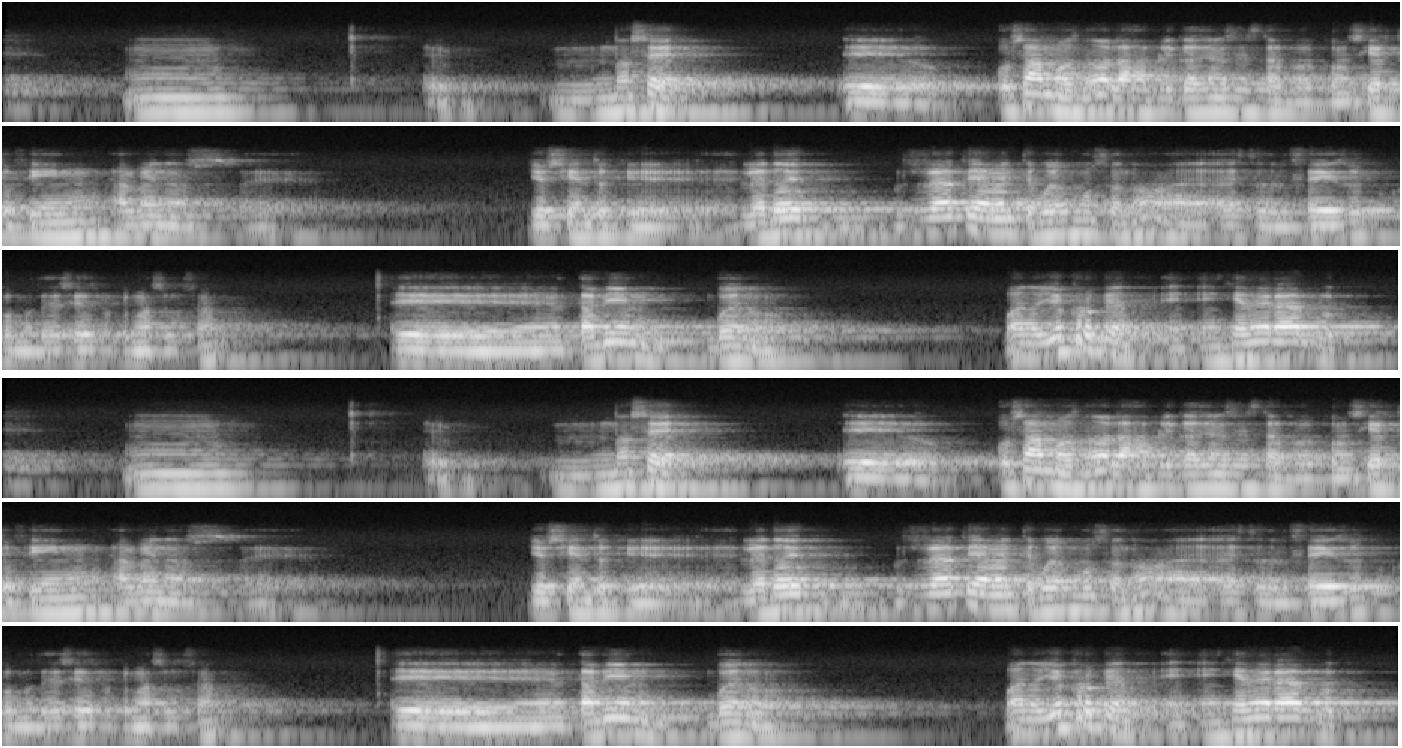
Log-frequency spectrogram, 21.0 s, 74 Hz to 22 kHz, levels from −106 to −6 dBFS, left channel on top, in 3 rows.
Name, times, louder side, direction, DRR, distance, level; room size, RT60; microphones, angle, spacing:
voice 1, 0.6-1.3 2.1-2.3 2.7-3.5 4.2-4.7 5.0-8.5 9.6-15.1 15.9-17.9 19.0-20.6, equal, ahead, 8 dB, 0.9 m, -24 dB
24.0 x 12.5 x 3.4 m, 1.5 s
head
